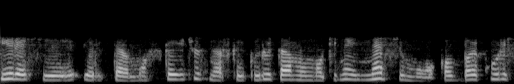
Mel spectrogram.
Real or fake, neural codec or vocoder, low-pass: fake; vocoder, 22.05 kHz, 80 mel bands, HiFi-GAN; 3.6 kHz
